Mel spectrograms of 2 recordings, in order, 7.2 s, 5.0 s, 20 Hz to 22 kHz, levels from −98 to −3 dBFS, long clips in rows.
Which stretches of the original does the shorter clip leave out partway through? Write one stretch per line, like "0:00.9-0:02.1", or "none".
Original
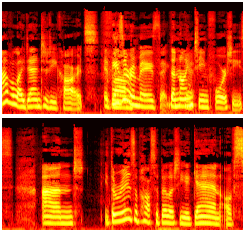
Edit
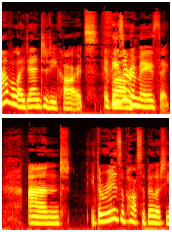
0:02.5-0:03.8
